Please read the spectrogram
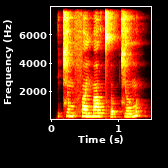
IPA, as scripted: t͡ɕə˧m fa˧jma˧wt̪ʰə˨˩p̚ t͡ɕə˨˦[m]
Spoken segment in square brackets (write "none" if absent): m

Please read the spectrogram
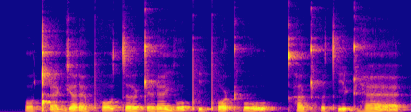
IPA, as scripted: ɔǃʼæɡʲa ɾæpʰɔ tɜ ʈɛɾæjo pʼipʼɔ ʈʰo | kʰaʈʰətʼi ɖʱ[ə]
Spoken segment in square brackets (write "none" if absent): æ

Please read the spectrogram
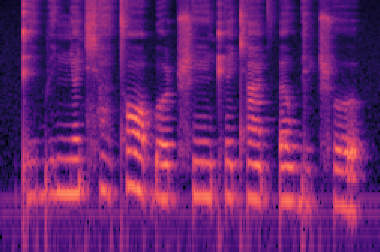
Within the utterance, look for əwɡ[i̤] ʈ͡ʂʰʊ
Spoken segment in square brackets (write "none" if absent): i̤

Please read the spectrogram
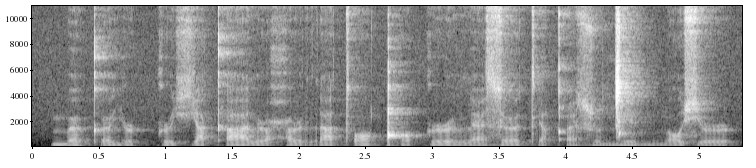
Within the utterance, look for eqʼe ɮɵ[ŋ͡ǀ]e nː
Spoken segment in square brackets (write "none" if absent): ŋ͡ǀ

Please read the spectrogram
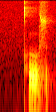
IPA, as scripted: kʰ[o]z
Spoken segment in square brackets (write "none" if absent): o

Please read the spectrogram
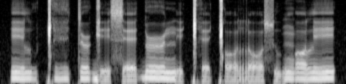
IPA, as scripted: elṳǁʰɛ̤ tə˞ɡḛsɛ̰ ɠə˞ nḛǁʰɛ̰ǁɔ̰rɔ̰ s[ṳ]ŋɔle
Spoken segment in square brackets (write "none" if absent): ṵ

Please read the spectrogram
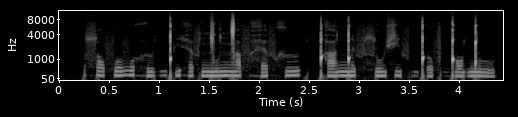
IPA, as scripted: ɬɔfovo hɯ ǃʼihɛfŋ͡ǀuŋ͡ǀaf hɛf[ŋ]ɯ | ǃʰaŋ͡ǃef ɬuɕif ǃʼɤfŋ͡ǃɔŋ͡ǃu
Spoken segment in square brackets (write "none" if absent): x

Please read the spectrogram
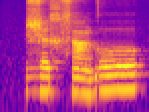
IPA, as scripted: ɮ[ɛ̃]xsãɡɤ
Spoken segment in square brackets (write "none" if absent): ɛ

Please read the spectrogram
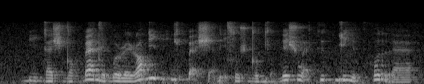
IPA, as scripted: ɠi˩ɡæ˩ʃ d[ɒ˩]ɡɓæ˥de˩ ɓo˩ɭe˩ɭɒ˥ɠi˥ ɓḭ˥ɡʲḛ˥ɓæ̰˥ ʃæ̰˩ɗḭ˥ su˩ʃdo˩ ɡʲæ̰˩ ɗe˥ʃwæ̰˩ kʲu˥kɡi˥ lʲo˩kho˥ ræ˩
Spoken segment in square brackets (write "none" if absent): ɒ˩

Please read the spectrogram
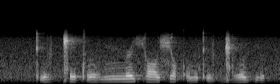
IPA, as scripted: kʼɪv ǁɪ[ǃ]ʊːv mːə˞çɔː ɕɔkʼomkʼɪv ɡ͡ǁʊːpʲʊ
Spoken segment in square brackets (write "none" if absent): tʼ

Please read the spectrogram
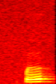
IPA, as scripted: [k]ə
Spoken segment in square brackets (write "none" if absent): k͡p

